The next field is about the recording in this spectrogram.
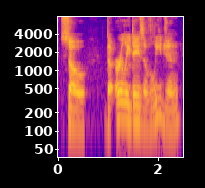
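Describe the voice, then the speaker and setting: A man's voice: mid-range voice, a little slow. A man talking as a podcast guest, casually explaining things in detail like someone who knows the subject well. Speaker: podcast guest, game lore and gameplay expert.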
